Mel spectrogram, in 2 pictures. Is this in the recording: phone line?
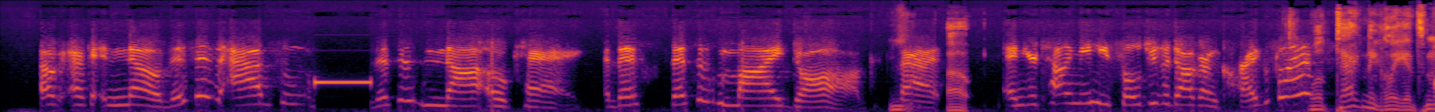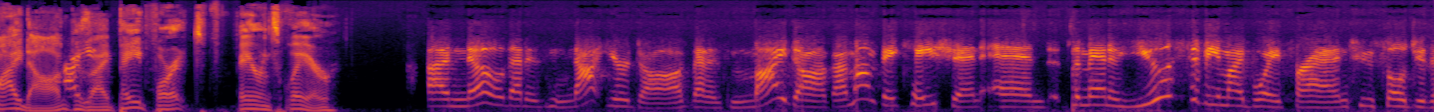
yes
